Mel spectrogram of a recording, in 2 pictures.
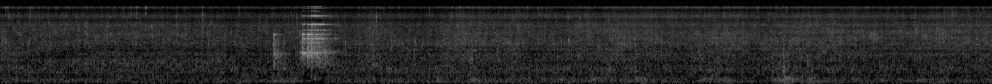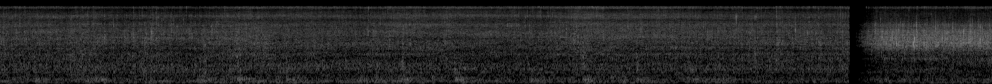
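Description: Onions and mutton sizzling steadily as they fry in oil in a pan and are stirred. A single short ringing clink comes about three seconds in, and near the end the sizzle drops out for an instant and comes back louder.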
